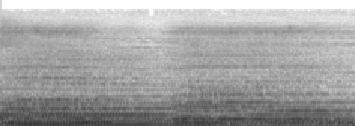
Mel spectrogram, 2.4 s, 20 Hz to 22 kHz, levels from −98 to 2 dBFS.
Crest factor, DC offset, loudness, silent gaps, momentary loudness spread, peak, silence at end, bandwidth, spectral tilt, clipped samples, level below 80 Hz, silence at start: 12 dB; under 0.1%; -26 LUFS; none; 4 LU; -14 dBFS; 0 s; 11 kHz; -7 dB/octave; under 0.1%; -40 dBFS; 0 s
